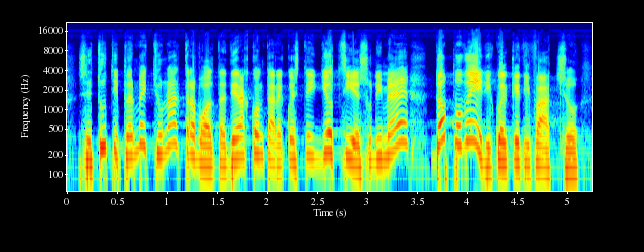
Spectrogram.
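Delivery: loud, high angry threat; heated threat from master to servant; threatening. A narrator's reading. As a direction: warn him hard, at full voice. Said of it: "aggiunse minaccioso".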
